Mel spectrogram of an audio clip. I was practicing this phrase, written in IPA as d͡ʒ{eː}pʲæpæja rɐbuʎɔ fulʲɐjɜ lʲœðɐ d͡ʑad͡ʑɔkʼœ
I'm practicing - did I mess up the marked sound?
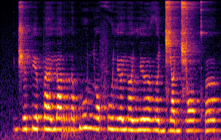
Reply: yes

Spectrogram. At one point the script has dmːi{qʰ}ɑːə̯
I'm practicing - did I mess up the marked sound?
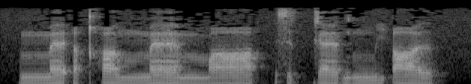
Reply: yes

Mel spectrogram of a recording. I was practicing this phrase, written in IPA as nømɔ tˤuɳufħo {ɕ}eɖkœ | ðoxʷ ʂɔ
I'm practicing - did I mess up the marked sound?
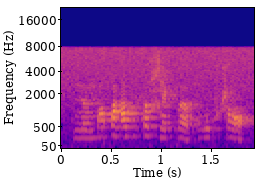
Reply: no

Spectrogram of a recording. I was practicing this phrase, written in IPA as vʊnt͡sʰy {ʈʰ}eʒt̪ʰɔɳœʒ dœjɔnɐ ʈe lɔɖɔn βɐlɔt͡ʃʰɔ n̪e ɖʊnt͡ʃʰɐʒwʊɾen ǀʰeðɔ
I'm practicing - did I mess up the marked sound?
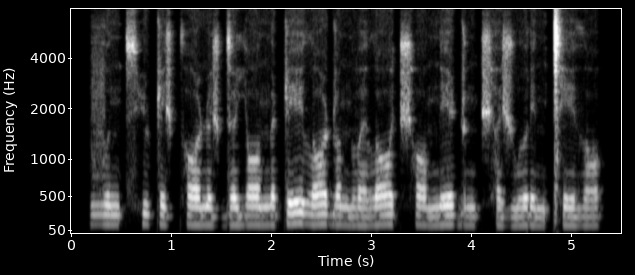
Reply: yes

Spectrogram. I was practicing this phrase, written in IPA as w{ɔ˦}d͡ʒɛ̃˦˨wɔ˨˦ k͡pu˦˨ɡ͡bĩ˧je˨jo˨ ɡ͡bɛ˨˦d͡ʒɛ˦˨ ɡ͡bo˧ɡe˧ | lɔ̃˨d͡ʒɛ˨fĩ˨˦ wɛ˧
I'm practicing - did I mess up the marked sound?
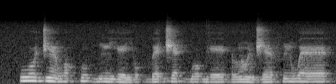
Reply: yes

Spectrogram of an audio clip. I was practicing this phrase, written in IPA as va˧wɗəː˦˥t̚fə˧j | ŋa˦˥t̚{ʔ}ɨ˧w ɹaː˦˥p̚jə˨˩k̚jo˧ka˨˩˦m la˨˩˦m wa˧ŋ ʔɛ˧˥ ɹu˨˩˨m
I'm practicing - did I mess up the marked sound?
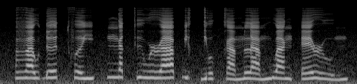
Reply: no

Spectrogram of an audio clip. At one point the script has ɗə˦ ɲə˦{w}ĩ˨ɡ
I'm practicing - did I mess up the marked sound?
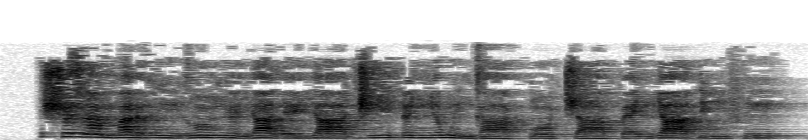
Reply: no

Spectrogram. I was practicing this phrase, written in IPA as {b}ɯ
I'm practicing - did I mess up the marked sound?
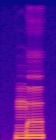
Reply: yes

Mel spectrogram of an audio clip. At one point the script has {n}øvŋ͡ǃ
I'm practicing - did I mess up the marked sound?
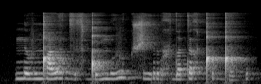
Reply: no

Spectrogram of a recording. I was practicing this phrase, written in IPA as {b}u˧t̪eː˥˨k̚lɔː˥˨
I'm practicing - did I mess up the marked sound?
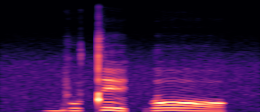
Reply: no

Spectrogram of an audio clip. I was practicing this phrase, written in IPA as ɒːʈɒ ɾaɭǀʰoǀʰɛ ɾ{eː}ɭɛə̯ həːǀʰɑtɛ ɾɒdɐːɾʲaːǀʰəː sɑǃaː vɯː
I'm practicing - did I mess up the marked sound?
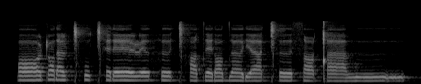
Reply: yes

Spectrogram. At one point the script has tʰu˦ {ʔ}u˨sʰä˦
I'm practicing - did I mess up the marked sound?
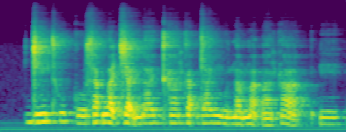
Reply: yes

